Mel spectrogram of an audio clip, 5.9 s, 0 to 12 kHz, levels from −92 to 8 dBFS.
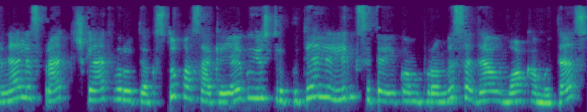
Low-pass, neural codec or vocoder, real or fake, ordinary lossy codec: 9.9 kHz; none; real; MP3, 48 kbps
